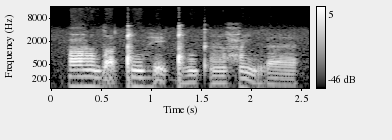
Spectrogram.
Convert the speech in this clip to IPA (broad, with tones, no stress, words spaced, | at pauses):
ʕẽ˦dˤḭ˦ ǃũ˦ɦḛ˦ɡ͡ǃõ˨kʼæ̃˨ ħĩ˦˨ræ˨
